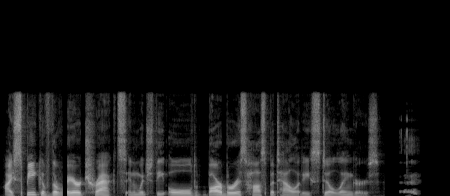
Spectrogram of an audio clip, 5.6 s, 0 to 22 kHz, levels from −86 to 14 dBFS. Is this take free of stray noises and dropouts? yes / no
no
